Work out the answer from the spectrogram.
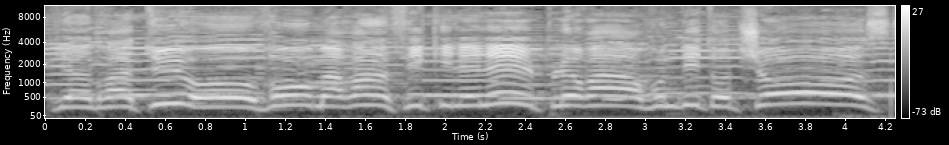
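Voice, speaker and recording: Blustering, cursing monk played by a man, high voice. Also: fairly even intonation, measured pace, in a large hall, over music. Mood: mocking scorn. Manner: ranting, swearing, barking orders. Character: blustering foul-mouthed hard-drinking monk sailor, bullying and cursing. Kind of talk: theatrical literary storytelling.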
